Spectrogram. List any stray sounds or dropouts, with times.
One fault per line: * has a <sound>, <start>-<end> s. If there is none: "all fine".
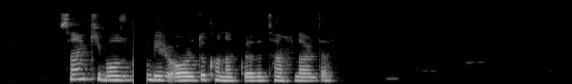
* has a dropout, 1.3-1.5 s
